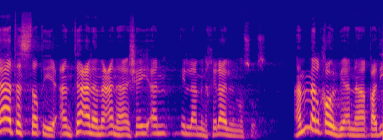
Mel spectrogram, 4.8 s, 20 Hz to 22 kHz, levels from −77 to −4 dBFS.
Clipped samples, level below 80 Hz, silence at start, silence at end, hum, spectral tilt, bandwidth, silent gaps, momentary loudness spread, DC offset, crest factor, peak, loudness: under 0.1%; -82 dBFS; 0 s; 0 s; none; -4 dB/octave; 15.5 kHz; none; 11 LU; under 0.1%; 18 dB; -6 dBFS; -23 LUFS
